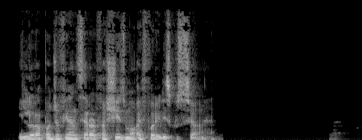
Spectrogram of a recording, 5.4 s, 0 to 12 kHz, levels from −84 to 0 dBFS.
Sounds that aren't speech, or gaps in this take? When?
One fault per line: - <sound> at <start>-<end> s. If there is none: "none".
none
